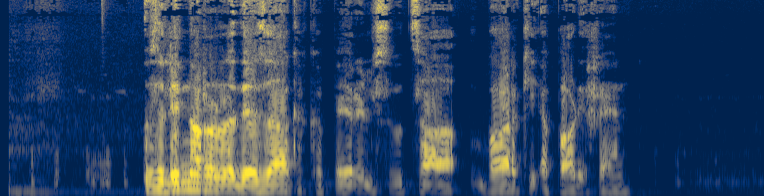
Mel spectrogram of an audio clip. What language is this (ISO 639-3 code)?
oru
